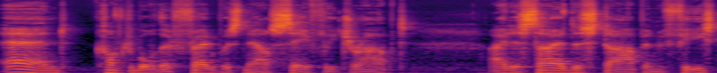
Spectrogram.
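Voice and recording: The words are read out in a natural voice.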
